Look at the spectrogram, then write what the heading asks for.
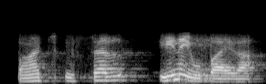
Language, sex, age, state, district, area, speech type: Hindi, male, 18-30, Madhya Pradesh, Gwalior, rural, conversation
